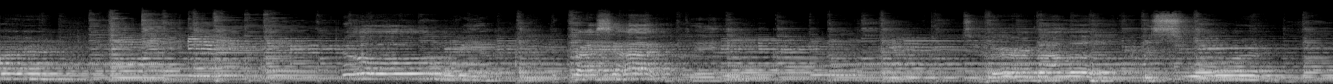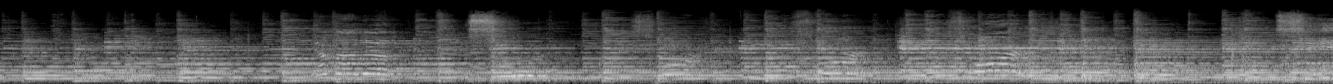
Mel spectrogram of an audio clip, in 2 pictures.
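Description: A live duo of strummed acoustic guitar and electric guitar playing a country-style song, with a man singing over them.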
